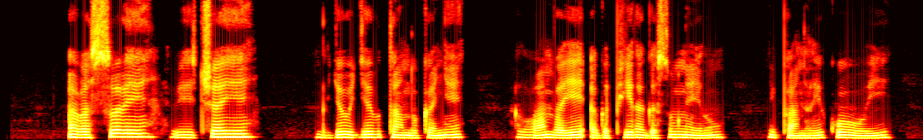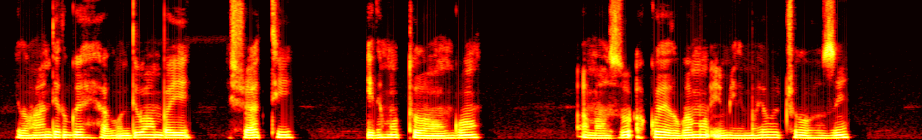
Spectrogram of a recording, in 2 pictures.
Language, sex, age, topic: Kinyarwanda, female, 36-49, government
